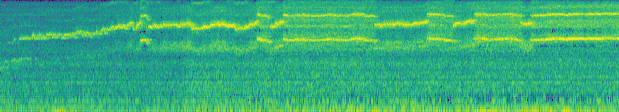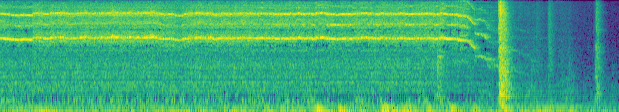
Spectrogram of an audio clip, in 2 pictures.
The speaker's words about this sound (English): A whistling kettle coming to a boil.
